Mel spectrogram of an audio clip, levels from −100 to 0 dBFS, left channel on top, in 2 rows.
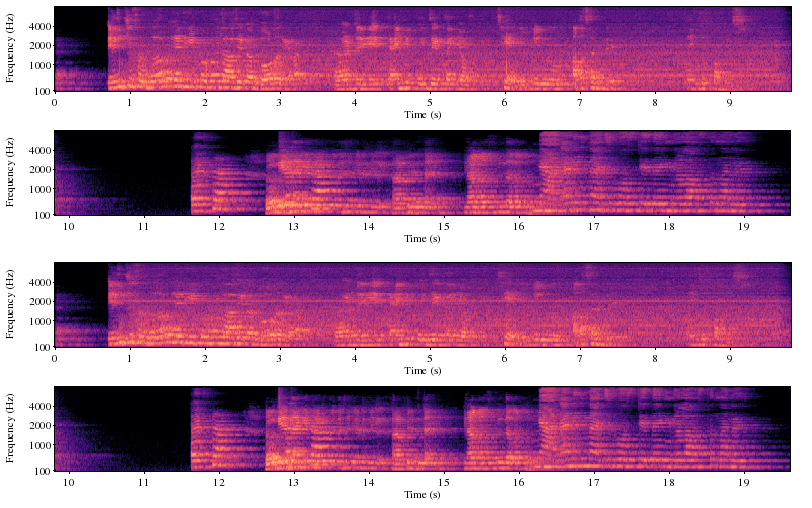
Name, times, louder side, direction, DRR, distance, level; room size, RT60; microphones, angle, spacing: voice 1, 0.7-3.3 3.7-7.5 8.4-9.2, left 2 dB, 45° left, 3 dB, 0.4 m, -25 dB
sound 1, 0.9-9.7, left 1 dB, 10° right, 0.8 m, -35 dB
voice 2, 11.6-12.1 12.9-13.4 16.1-19.0, right 1 dB, 45° right, -1 dB, 0.6 m, -29 dB
voice 3, 12.6-15.0 15.3-16.2, right 1 dB, 85° right, 1 dB, 0.6 m, -25 dB
4.1 x 2.3 x 2.5 m, 1.2 s
head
